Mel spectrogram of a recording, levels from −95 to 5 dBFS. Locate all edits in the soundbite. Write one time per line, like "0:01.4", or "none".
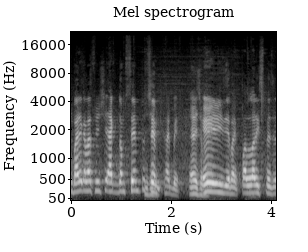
none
